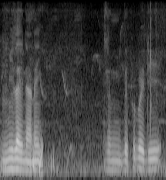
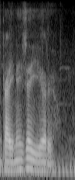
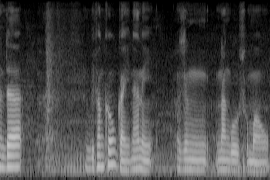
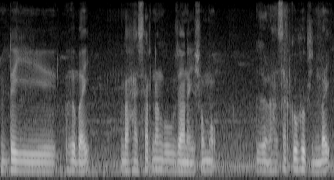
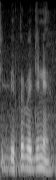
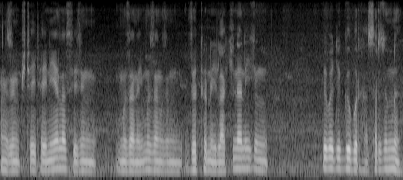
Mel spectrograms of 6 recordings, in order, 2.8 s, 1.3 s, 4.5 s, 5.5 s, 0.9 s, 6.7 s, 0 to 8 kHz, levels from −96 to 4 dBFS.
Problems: low volume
